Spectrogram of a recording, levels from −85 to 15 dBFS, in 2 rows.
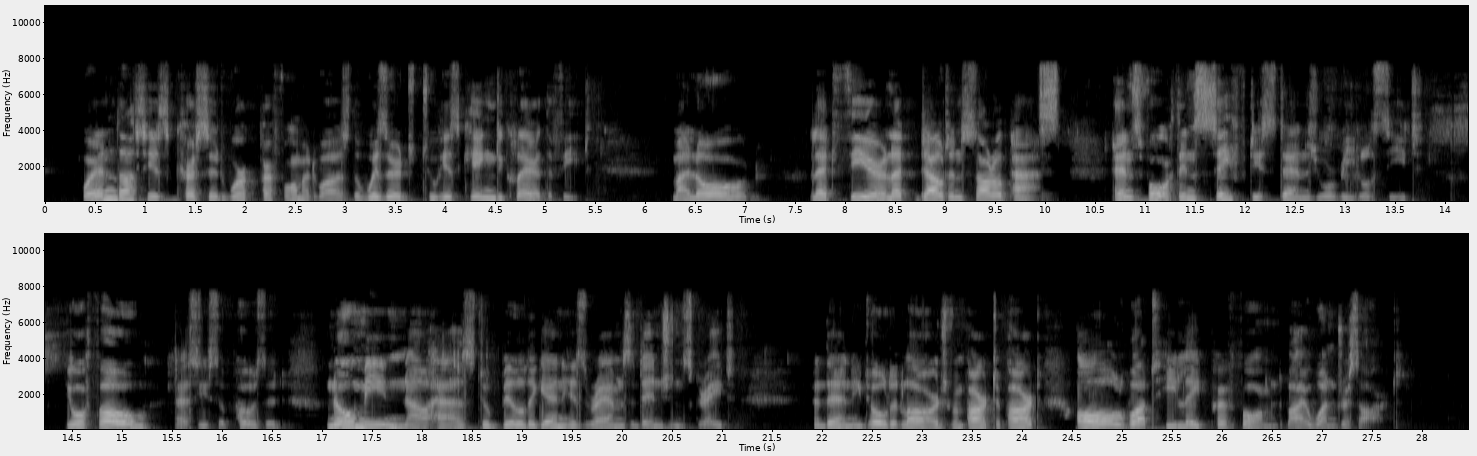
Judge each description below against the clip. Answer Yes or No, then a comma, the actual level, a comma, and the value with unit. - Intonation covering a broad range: Yes, wide, 7.6 semitones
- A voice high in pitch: No, low, 125 Hz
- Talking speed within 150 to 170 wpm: No, average, 140 wpm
